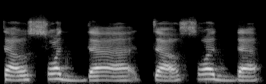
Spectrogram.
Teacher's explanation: تصدہ صاد موٹا اور سیٹی بھی ہوگی. دال کو باریک کر کے پڑھیں گے تصدہ، تصدہ، تا اور دال باریک، صاد موٹا.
